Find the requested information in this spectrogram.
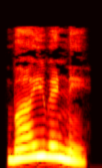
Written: ಬಾಯ್ವೆಣ್ಣೆ

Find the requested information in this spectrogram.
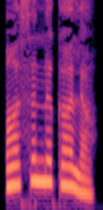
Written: ಆಸನ್ನಕಾಲ

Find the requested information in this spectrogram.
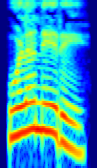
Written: ಒಳನಾರು

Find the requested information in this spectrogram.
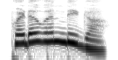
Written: ಪಡವಂದಿಗ

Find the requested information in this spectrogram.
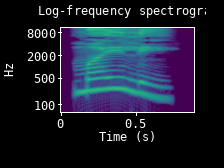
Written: ಮೈಲಿ

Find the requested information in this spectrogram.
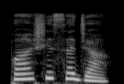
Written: ಪಾಶಿಸಜಾ

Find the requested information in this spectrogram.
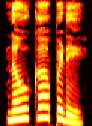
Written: ನಗುಪಾಡು

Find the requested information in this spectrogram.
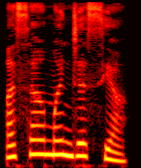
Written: ಅಸಾಮಂಜಸ್ಯ

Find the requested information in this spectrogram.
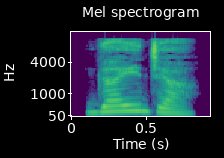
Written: ಗೈಜ

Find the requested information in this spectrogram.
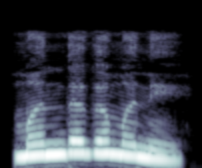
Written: ಮಂದಗಾಮಿನಿ

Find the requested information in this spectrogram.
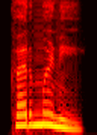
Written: ಕಾರ್ಮಣ

